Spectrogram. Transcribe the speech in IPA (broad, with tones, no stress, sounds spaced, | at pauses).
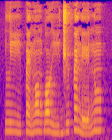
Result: l iː˦˨ p ɛ̃˦˨ ŋ ɔ̃˦ ɡ͡b ɔ˦ ɣ iː˨ d͡ʒ ɨ˧ p ɛ̃˦ n eː˨ n ũ˦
